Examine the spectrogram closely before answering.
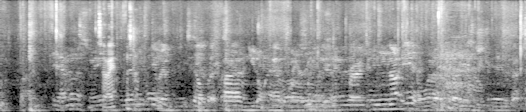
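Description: Playing cards slap and slide on a mat.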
